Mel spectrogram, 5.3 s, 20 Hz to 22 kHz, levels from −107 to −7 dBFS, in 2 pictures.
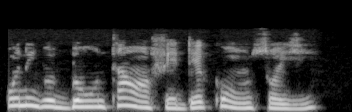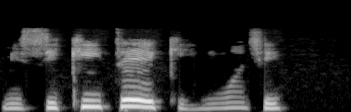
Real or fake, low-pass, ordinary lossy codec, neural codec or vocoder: real; none; none; none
